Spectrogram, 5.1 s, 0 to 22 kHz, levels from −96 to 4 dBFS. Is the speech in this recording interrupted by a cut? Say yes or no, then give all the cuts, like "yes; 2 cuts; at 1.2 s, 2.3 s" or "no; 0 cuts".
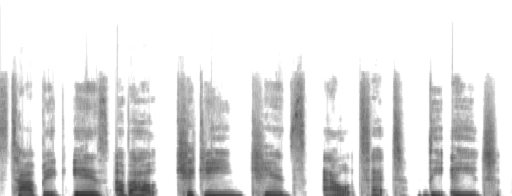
yes; 2 cuts; at 1.1 s, 3.7 s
